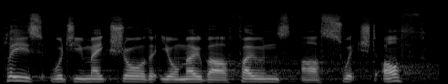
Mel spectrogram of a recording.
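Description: A middle-aged clergyman speaks at a lectern microphone, his voice slightly croaky yet smooth and clear. He delivers a courteous, gently humorous welcome. Long cathedral reverb trails each phrase. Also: mid-range voice, slow pace. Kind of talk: formal welcome address. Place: large cathedral.

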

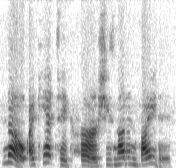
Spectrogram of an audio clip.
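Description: A small, demanding little sister from a storybook, put on by a woman. She sounds high and whiny, pushing to get her way. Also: very animated, a little slow, phone-quality sound, exaggerated voice. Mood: protesting.

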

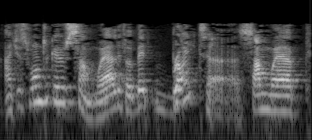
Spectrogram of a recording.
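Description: A woman's voice: on the low side, expressive, fairly quick, fairly bright tone. An actress playing a blunt, haughty, middle-aged English woman detective in a radio drama, with a sardonic, brusque manner. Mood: impatient, dry. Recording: muffled radio drama, audible background ambience.

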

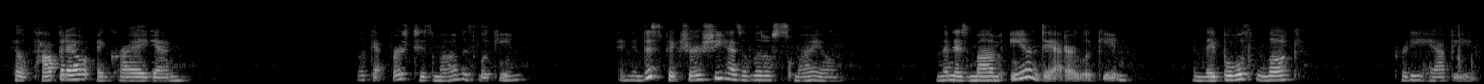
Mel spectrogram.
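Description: A woman reads a picture book aloud to her class at a slow, patient pace, pausing to ask the children about the pictures. She raises her voice high for the kids in the story. The recording is a bit dull and lo-fi. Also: a little hiss or hum. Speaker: preschool teacher.

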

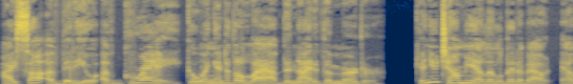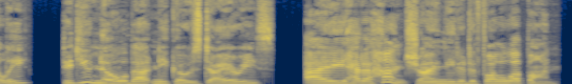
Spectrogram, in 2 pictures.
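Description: An actress as an inquisitive young female detective in a mystery game. Her voice is fairly high and poised, asking things in a measured way, in a very dry recording. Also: animated, no room sound, natural voice. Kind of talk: video game character voice acting.

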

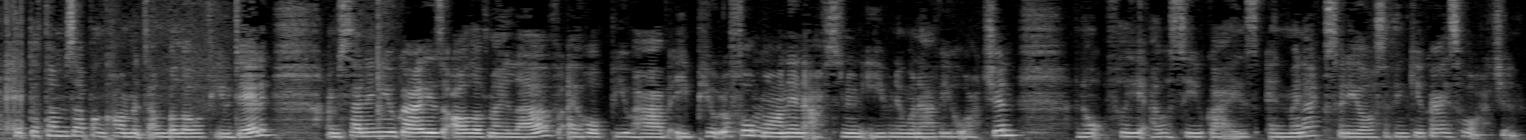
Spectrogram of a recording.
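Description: Woman, young adult, slightly croaky, rambling, tarot reader, casual. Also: mid-range voice, fairly even intonation, fast talker, a little mellow. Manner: chatty and rambling, repeats phrases, many fillers. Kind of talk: casual pick-a-card tarot reading. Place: indoors at a table, camera overhead.

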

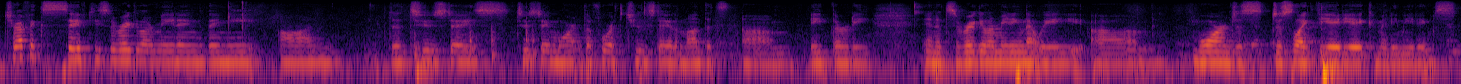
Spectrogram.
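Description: Gravelly low-voiced woman official. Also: little pitch movement, normal speed, noisy background. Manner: matter-of-fact, explanatory. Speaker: town official. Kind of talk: answering questions at a meeting. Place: town hall meeting room.

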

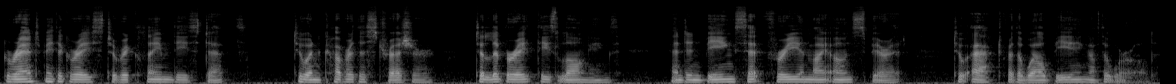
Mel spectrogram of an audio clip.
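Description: Gravelly-voiced American priest, measured. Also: male voice, lowish voice, level tone. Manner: slow, measured liturgical reading. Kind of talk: reflective homily and night prayer. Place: living room at home, indoors at night. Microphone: webcam on a video stream.

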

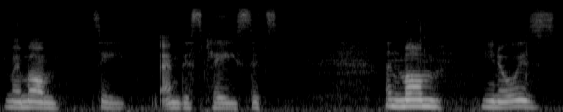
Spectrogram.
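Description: A woman playing a weary, sharp-tongued bartender in her thirties in a naturalistic drama reading, halting and conversational. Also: mid-range voice, natural voice. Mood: frustrated, venting.

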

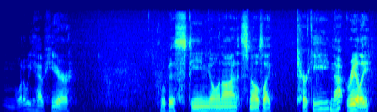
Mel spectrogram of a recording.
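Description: A middle-aged man casually explaining repair steps at his workbench, in a relaxed, folksy way while handling tools. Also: mid-range voice, measured pace, pauses often. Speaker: small engine repair channel host. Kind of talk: casual workshop demonstration. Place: cluttered home workshop at a workbench. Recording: echoey workshop with loud tool noise.

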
